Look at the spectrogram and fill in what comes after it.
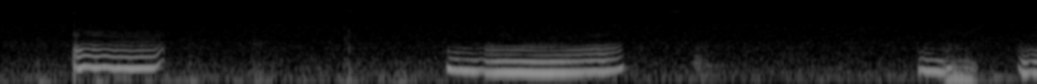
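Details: Snoring cat inside a quiet room, giving tonal, whistling nasal breaths about a second long, the pitch sagging slightly, returning roughly every three seconds, with faint clicks between breaths.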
